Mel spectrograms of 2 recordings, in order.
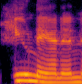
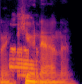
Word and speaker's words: Cunanan: Cunanan is how you say it. Cunanan.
